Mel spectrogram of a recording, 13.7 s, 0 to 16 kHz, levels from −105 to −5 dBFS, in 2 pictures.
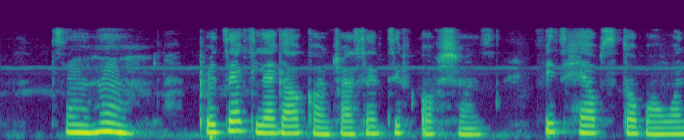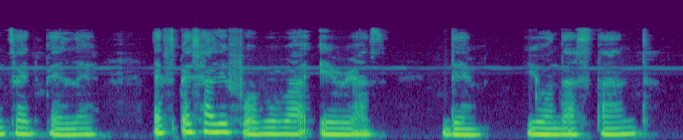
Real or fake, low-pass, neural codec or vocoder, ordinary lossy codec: real; 7.2 kHz; none; none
